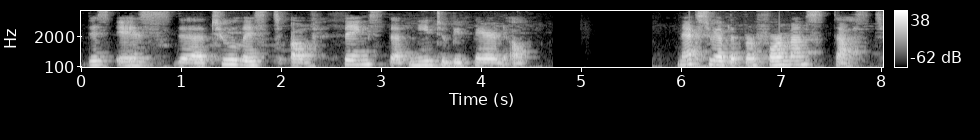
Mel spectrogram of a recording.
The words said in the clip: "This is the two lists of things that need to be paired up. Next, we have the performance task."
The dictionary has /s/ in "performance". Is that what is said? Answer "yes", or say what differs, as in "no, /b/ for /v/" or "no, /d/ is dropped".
yes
